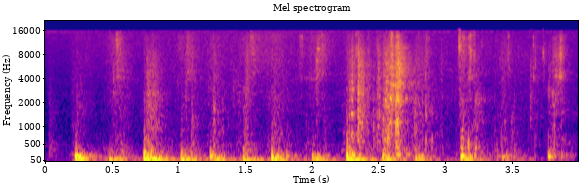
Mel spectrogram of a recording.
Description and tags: running down stairs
